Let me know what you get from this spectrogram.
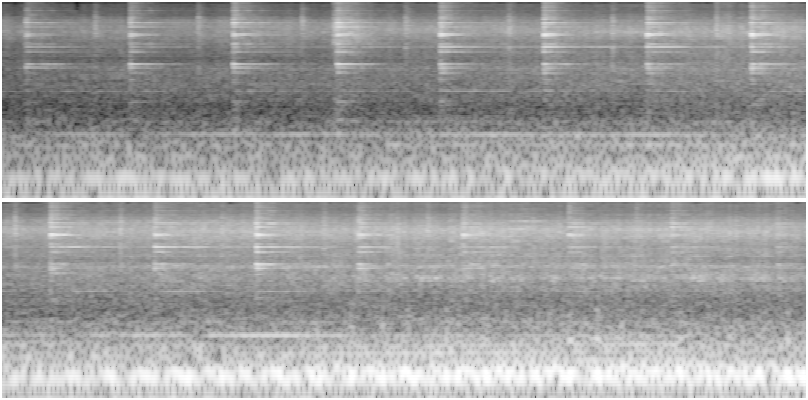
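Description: Freight train's diesel locomotives approaching and passing at slow speed, their rumble growing steadily louder. A bell rings throughout at about two strikes a second.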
